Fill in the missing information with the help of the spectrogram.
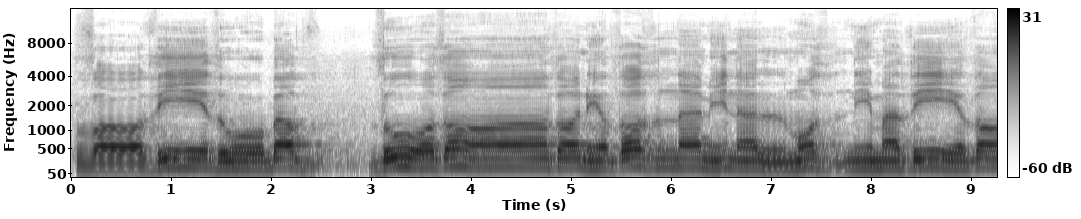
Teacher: Yang terakhir ada huruf zo, bukan zo ya, tapi bukan z a, tapi zo, d z a ya. Zo itu ditekankan ke ujung giginya, zo ya, ujung gigi seri bagian depan.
